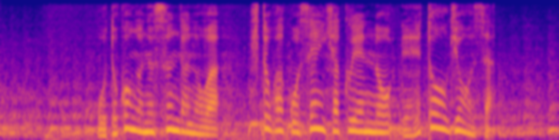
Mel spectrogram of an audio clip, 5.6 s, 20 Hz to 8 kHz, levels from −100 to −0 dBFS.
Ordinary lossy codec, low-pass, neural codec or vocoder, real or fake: none; 7.2 kHz; codec, 16 kHz, 16 kbps, FunCodec, trained on Chinese and English, 50 frames a second; fake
